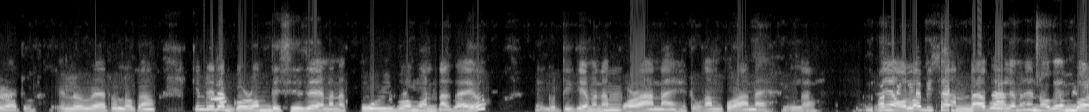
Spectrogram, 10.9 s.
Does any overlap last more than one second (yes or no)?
yes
